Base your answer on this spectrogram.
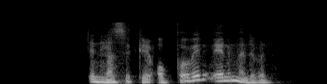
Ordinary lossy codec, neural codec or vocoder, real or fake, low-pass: AAC, 32 kbps; codec, 16 kHz, 0.5 kbps, FunCodec, trained on Chinese and English, 25 frames a second; fake; 7.2 kHz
